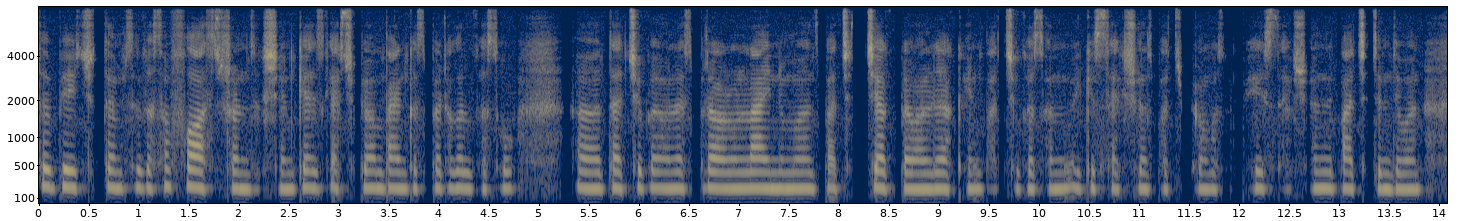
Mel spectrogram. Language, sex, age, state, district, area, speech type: Kashmiri, female, 30-45, Jammu and Kashmir, Anantnag, rural, spontaneous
